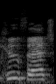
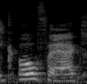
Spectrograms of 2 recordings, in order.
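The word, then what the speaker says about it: Koufax: um anyway 1963 Sandy kfax won National League MVP award hold on hold on you got to pronounce it right Sandy kofax kofax sorry kofax greatest left-hander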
